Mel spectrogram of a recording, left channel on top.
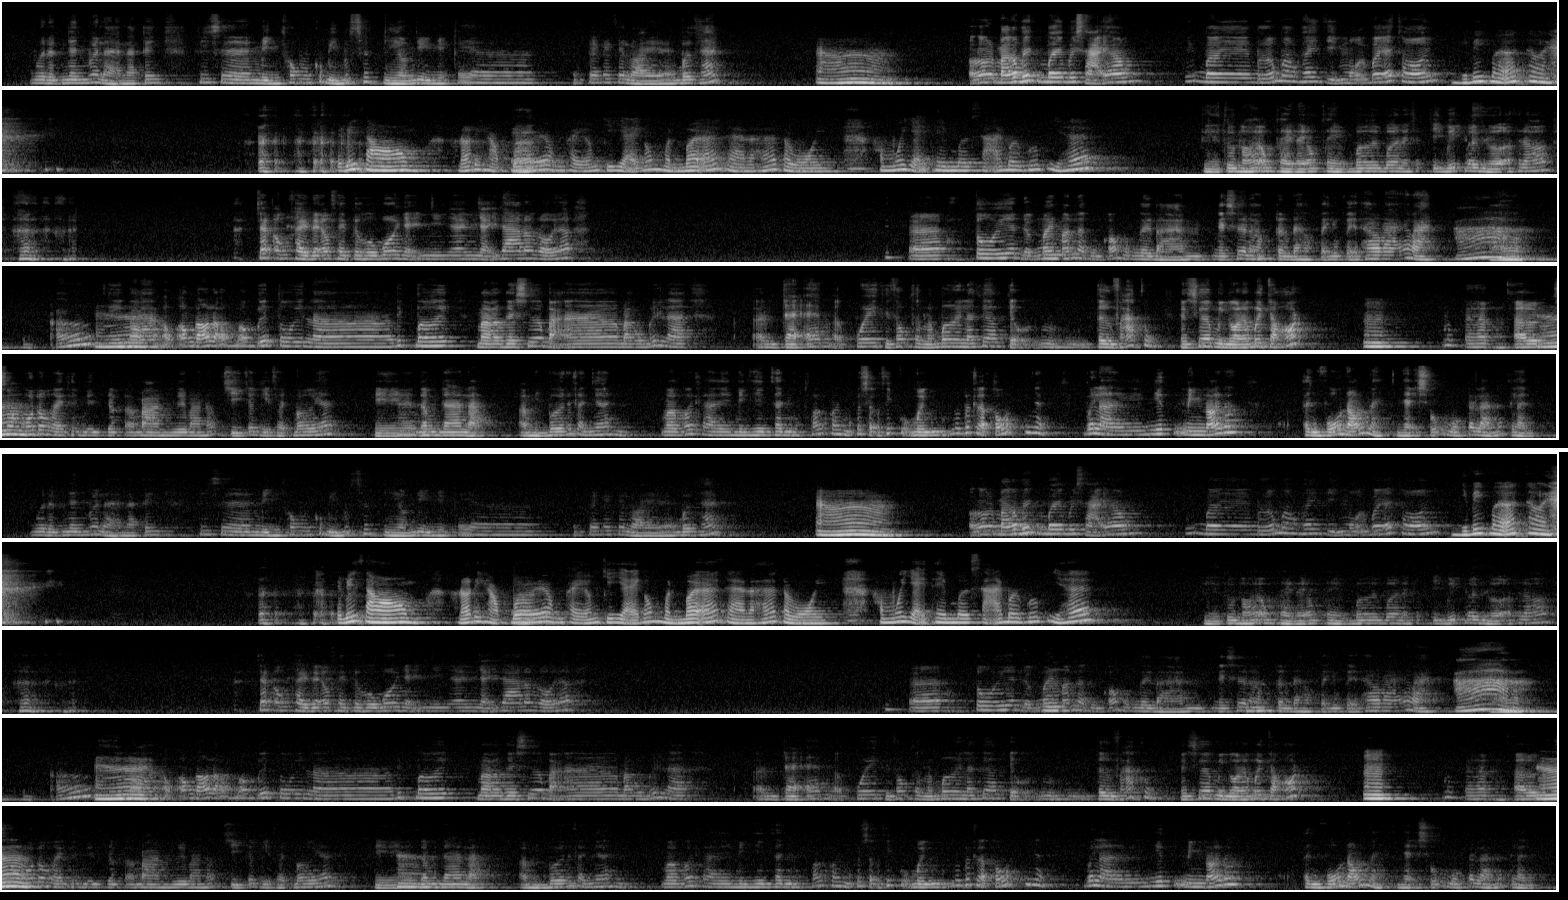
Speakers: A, on the left; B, on the right.
A: bơi được nhanh với lại là cái cái xe- mình không có bị mất sức nhiều như những cái ờ, cái cái cái loài bơi khác
B: À,
A: Ờ, bà có biết bơi bơi sải không? Biết bơi bướm không hay chỉ mỗi bơi ếch thôi?
B: chỉ biết bơi ếch thôi. <laughs>
A: <laughs>
B: thì biết sao không? Hồi đó đi học bơi
A: Đó,
B: á, ông thầy ông chỉ dạy có mình bơi ếch là là hết rồi. Không có dạy thêm bơi sải, bơi bướm gì hết.
A: thì tôi nói ông thầy này ông thầy bơi bơi này chắc chị biết bơi ngựa thế đó <laughs> chắc ông thầy này ông thầy từ hồ bơi nhảy nhảy, nhảy ra đâu rồi đó À, tôi được may
B: Ừ.
A: mắn là cũng có một người bạn ngày xưa
B: Ừ.
A: là học trường đại học thể dục thể thao ra các bạn
B: À.
A: ờ ờ
B: À.
A: thì bà ông ông đó là ông ông biết tôi là biết bơi mà ngày xưa bà bà cũng biết là ờ, trẻ em ở quê thì thông thường là bơi là cái kiểu ừ, từ phát luôn ngày xưa mình gọi là bơi chó
B: Ừ.
A: À, ờ, ừ,
B: À.
A: sau vô trong này thì mình được ờ, bạn người bạn đó chỉ cho kỹ thuật bơi á thì
B: À.
A: đâm ra là ờ, mình bơi rất là nhanh mà với lại mình hình thành một thói quen một cái sở thích của mình nó rất là tốt nha với lại như mình nói đó thành phố nóng này nhảy xuống một cái là nước là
